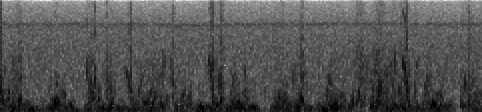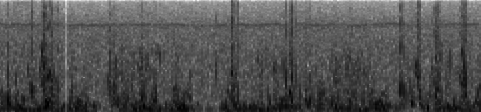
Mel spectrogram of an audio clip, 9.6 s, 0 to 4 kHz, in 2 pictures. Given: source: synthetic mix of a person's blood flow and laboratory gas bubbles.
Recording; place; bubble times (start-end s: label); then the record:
Doppler ultrasound of blood flow; precordium
0.00-0.27 s: bubbles
0.84-0.99 s: bubbles
1.03-1.18 s: bubbles
1.23-1.39 s: bubbles
1.44-1.79 s: bubbles
2.06-2.27 s: bubbles
2.44-2.49 s: bubbles
2.60-3.10 s: bubbles
3.50-4.21 s: bubbles
4.59-5.45 s: bubbles
5.88-6.44 s: bubbles
6.95-7.00 s: bubbles
7.08-7.23 s: bubbles
7.36-8.53 s: bubbles
8.78-9.08 s: bubbles
9.11-9.53 s: bubbles
From the record:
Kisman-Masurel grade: 343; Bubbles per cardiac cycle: rolling drumbeat, 9 or more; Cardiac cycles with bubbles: 100%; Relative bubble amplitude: loud (0.450 to 0.775); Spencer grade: 3 (all of the cardiac periods contain showers or single bubble signals, but not dominating or overriding the cardiac motion signals); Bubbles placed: only in the low amplitude regions of the cardiac cycle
